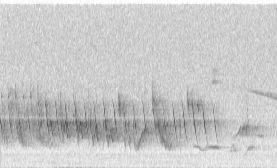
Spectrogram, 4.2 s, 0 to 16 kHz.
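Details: Golden eaglet at a nest camera near a military training ground, June 22, 2024: rapid bursts of high, sharp chipping notes, then a few thin, sliding whistles near the end.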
